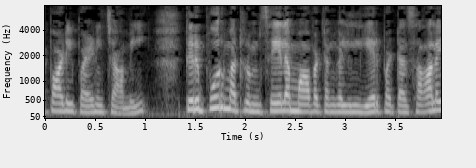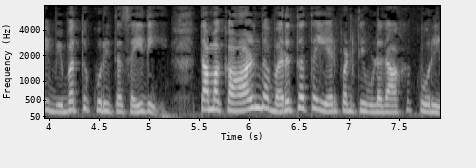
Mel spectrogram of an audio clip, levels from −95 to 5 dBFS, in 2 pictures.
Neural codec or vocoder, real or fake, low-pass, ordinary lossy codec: none; real; none; none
